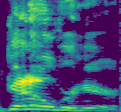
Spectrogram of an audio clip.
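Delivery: Scorpion's catchphrase. Retold or imitated. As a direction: bellow it like Scorpion pulling in his foe. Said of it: "Scorpion's Ninja Clan".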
